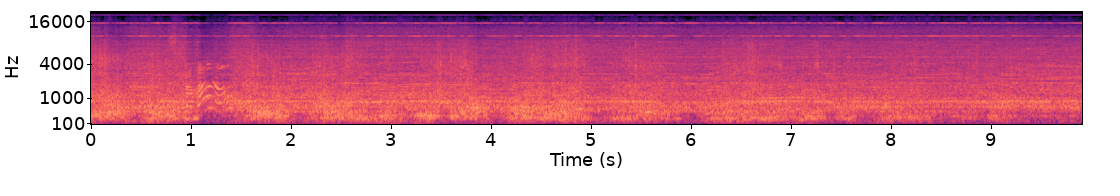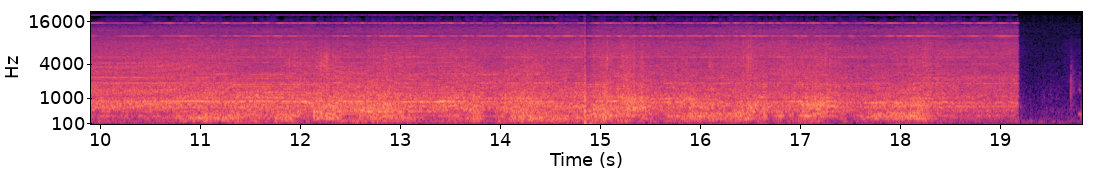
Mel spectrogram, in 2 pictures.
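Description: A JIMMY JV9 Pro Aqua cordless floor washer runs steadily with a loud, continuous whirring drone that holds for the whole stretch and cuts off at the very end.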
